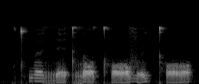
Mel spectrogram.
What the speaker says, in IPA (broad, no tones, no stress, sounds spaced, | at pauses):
tʰ w œ r ɛ̰ t r ɔ̰ tʰ ɔ̰ v ə̰ ɪ̯ kʰ ɔ̰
